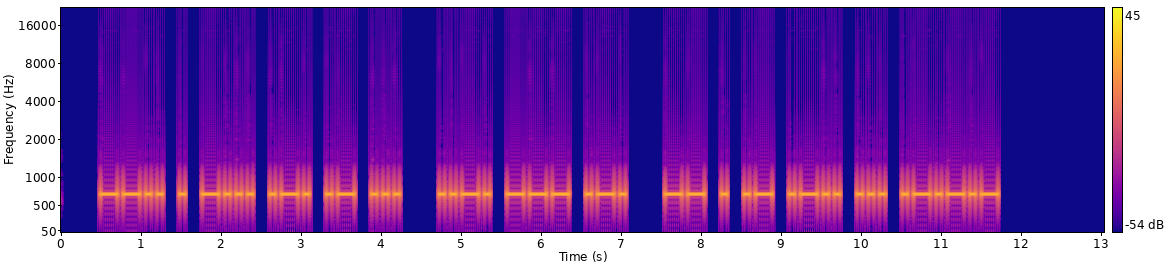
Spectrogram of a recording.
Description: Morse code, heard as a keyed tone, about 17 wpm, 700 Hz. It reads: ZEBRAS FOR MEALS.
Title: Pangram Challenge v2 - 17wpm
